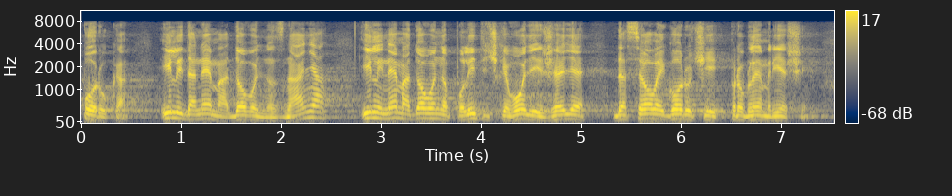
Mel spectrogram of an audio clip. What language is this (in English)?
Croatian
